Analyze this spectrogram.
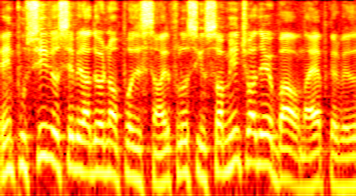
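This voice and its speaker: Amid noticeable background noise, a man with a fairly high pitch speaks with lively intonation. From Brazil, Araraquara (São Paulo state). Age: 50s. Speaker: politician and university professor. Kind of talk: radio interview.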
